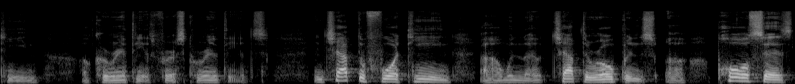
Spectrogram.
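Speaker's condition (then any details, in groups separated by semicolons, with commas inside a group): No condition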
